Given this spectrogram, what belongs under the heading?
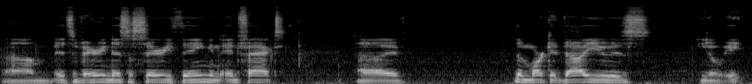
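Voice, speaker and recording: A man talking casually as a podcast co-host, sounding a little distant from the microphone. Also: on the low side.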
